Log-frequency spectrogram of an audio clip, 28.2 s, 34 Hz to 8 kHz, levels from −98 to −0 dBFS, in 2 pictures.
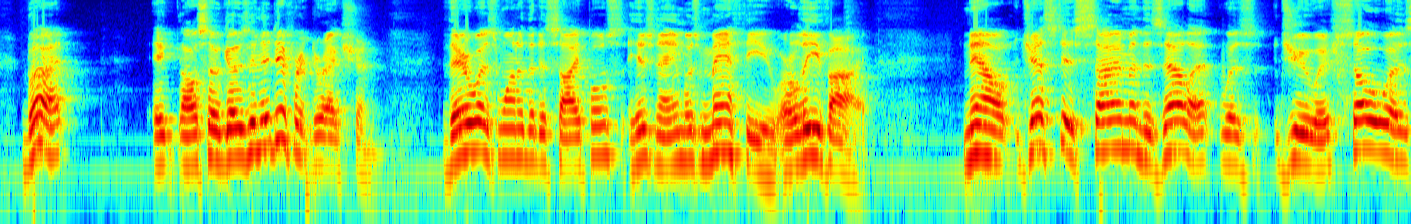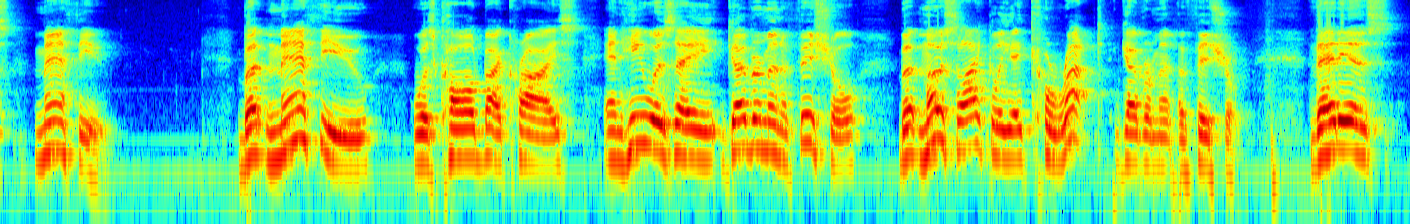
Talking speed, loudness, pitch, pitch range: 110 wpm, -13 LUFS, 160 Hz, 140-190 Hz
